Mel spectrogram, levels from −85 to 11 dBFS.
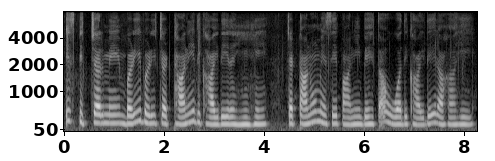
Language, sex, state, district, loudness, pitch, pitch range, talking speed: Hindi, female, Bihar, Lakhisarai, -17 LUFS, 185 Hz, 180-210 Hz, 140 wpm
